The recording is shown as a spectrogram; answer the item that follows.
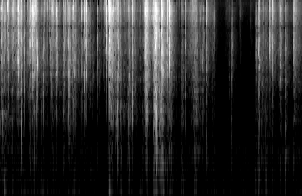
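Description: Foil wrapper of a Panini Prizm Draft Picks card pack being torn open and crinkled by hand, crackling in dense bursts for about four seconds, loudest around the middle, then thinning to a few light rustles near the end.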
